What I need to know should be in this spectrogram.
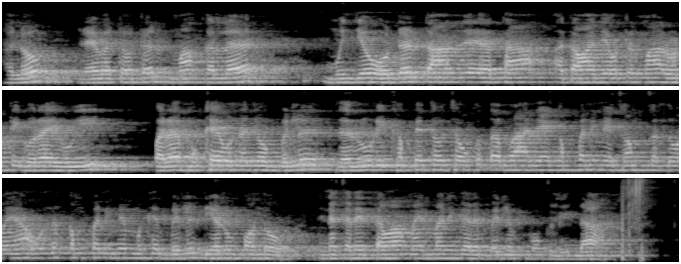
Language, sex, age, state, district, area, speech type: Sindhi, male, 60+, Gujarat, Junagadh, rural, spontaneous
